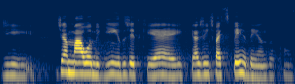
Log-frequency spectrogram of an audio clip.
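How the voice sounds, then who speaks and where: A woman's voice: fairly low pitch, flat delivery, moderate pace, a bit bright. A young adult woman from Alagoas, a pedagogue and psychology student, answering interview questions in a reflective, casual way. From Northeast Brazil, Alagoas. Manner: reflective, frequent "né" and restarts. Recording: long hall reverb.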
